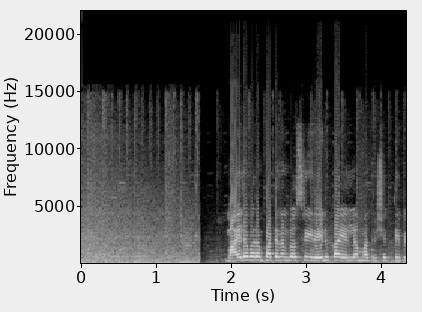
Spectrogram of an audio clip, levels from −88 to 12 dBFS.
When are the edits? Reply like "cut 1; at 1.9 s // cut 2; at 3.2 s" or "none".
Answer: cut 1; at 1.7 s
